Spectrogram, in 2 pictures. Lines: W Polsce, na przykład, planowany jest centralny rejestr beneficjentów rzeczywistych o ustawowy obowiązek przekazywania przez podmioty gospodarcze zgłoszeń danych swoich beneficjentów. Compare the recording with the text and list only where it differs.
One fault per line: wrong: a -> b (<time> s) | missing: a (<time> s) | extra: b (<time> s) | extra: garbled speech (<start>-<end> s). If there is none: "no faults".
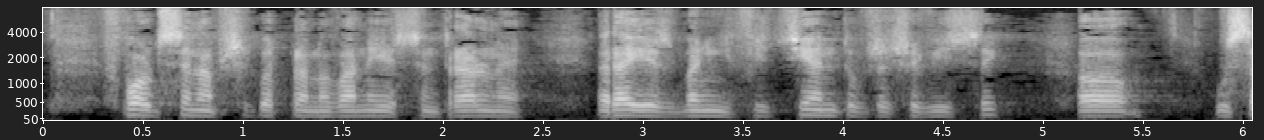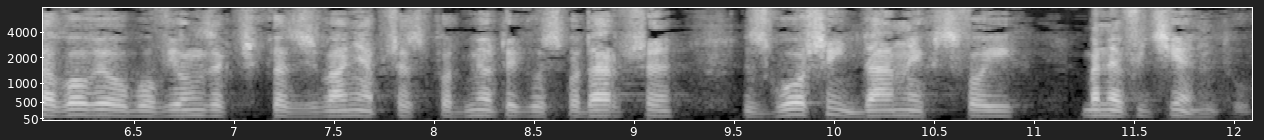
no faults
